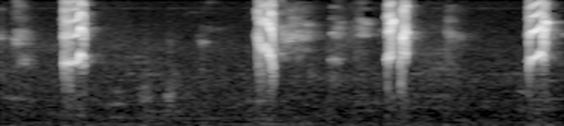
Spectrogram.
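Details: Green Fischer's lovebird chirping: four harsh, high, wavering chirps spaced unevenly, one trailing into a softer buzz, over a quiet background.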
